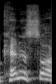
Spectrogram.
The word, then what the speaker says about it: Kennesaw: in what about canister kennesaw had such a lull man truth hurt well kenneth saw rhymes with law so all right black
